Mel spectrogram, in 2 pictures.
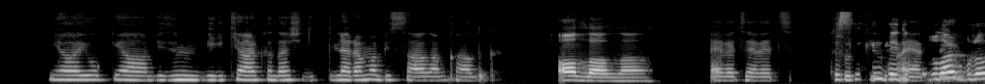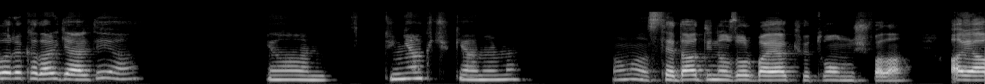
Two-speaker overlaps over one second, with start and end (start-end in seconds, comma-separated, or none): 8.3-9.7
